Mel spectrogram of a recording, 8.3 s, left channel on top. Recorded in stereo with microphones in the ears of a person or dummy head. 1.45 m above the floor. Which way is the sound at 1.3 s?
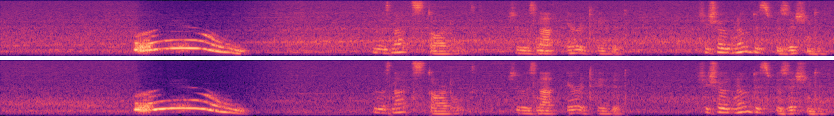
45° left (ahead or behind).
